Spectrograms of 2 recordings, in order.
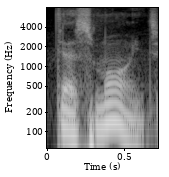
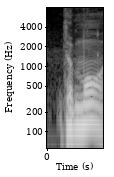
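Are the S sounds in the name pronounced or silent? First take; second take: pronounced; silent. First: The S sounds in the name are pronounced. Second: The S sounds in the name are silent. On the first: The speaker calls it wrong. "I said to the guy, I was like, Des Moines. He looked at me" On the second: The speaker calls it right. "the S is silent in Des Moines"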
